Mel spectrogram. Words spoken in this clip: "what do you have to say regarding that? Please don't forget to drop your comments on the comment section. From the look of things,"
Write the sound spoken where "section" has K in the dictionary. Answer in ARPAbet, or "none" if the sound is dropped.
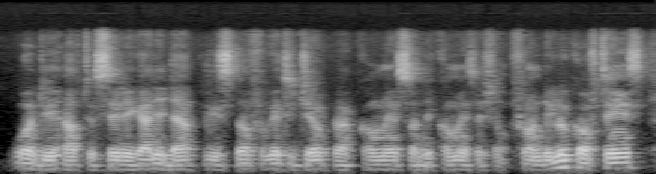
none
